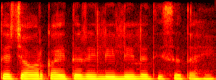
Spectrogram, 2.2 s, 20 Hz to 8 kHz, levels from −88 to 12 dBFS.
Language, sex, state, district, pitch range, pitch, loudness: Marathi, female, Maharashtra, Solapur, 190-195 Hz, 190 Hz, -14 LUFS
